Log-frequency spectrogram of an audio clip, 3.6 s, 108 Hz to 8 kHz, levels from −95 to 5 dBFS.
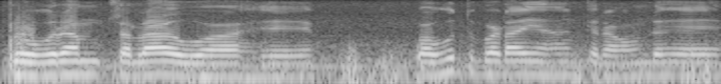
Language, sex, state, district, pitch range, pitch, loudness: Hindi, male, Haryana, Charkhi Dadri, 155-175 Hz, 165 Hz, -14 LUFS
